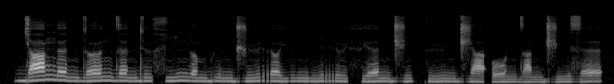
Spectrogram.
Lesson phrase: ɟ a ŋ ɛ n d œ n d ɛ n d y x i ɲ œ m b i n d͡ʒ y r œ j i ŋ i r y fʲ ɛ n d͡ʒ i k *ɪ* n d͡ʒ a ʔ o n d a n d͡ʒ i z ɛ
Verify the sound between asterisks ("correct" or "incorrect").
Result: incorrect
